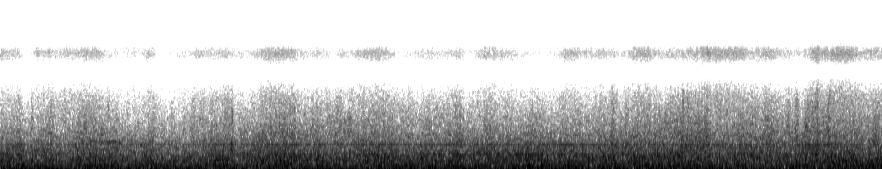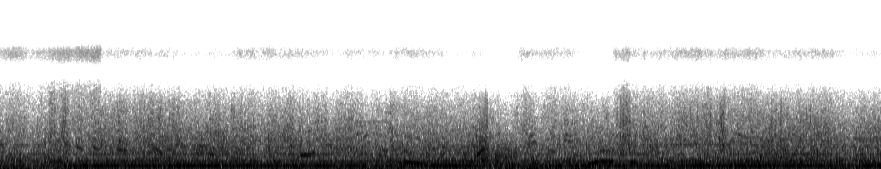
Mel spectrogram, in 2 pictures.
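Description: A boat's engine running steadily at cruising speed, a low hum with wind buffeting the microphone and the rush of water over it.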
